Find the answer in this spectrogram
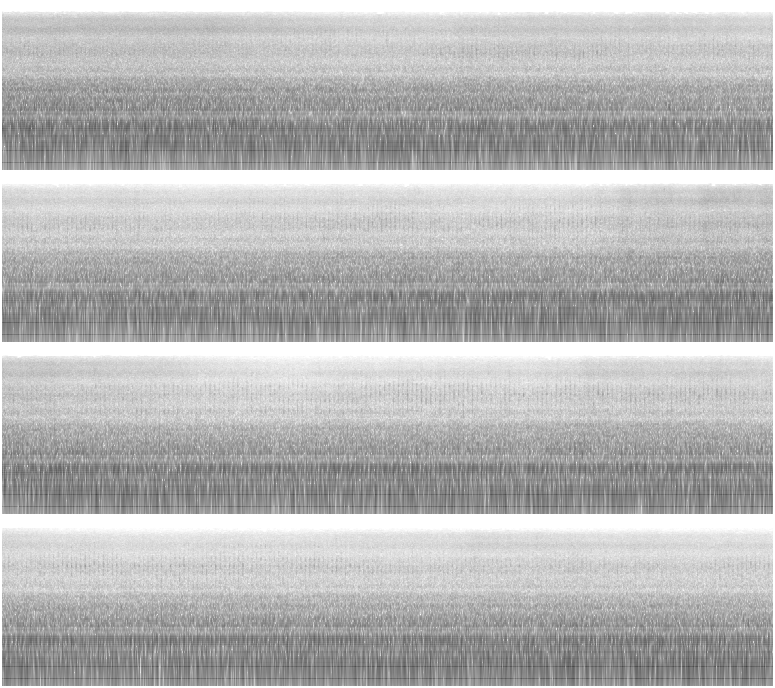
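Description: Engines of small outrigger fishing boats running steadily, a low drone over the wash of breaking surf.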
